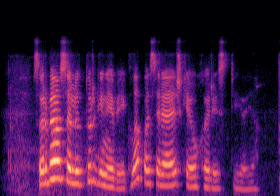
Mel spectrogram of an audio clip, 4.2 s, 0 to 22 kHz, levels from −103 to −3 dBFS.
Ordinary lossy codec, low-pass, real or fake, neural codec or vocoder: Opus, 16 kbps; 7.2 kHz; real; none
